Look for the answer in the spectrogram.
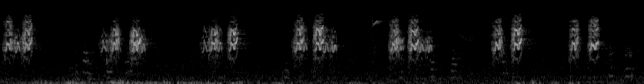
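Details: Sooty-headed bulbul chick begging calls, used as bait for males: paired raspy chirps, each pair about a second apart, plus one short thin whistle midway.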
